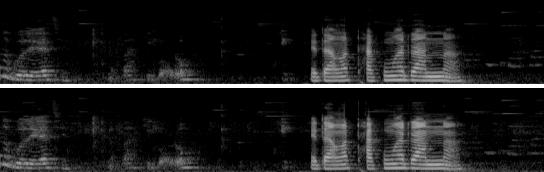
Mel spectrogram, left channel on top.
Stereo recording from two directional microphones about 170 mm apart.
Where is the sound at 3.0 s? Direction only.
20° left (ahead or behind).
